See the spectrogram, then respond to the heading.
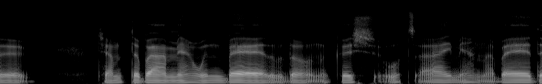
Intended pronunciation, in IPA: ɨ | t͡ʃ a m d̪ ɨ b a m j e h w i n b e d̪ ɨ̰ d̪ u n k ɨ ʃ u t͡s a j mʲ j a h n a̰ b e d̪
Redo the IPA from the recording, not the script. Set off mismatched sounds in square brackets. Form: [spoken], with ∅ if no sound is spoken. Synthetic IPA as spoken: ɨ | t͡ʃ a m [t̪] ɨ b a m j [a] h w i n b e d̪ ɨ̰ d̪ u n k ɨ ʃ u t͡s a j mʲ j a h n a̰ b e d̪

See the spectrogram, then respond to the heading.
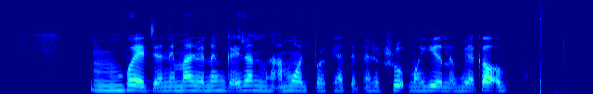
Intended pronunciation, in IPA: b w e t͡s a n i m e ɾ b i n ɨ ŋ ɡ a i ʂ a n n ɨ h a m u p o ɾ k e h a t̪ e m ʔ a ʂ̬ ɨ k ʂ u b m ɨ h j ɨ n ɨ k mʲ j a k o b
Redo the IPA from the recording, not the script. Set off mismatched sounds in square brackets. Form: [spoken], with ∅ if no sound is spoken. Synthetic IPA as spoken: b w e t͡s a n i m [a] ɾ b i n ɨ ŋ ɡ a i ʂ a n [m] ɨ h a m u p o ɾ k e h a t̪ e m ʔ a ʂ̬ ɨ k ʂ u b m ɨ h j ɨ n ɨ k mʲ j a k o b

